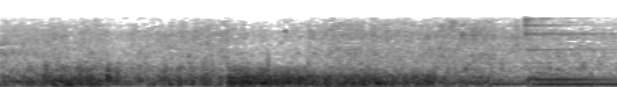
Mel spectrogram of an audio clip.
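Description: Steady rain hisses down while low thunder rumbles throughout, swelling louder midway. Near the end, a faint tonal hum with steady pitched lines enters beneath the downpour. No one speaks.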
